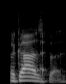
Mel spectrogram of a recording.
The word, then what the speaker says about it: Aghasba: Aghasba.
